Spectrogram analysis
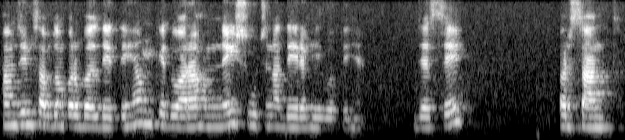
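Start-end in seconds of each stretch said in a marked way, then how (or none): none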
